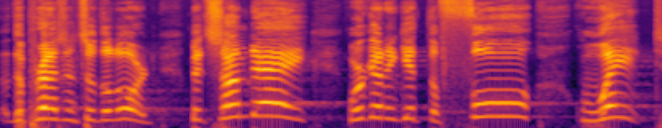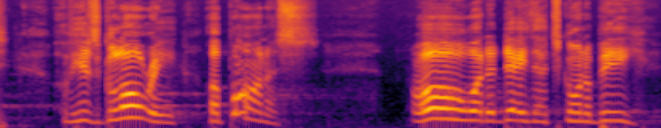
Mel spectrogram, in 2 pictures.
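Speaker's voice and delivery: a preacher stirring his church about the glory to come; fervent preaching. Acted. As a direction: preach it out with rising fire. Preaching builds in intensity.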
